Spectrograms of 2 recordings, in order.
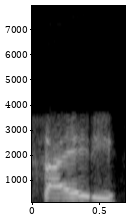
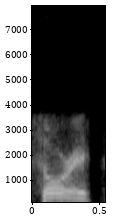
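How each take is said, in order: First: The first vowel sounds like 'sigh'. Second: The first vowel sounds like 'saw'. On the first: The speaker calls it right. "It's Saidi" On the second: The speaker calls it wrong. "not sorry"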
